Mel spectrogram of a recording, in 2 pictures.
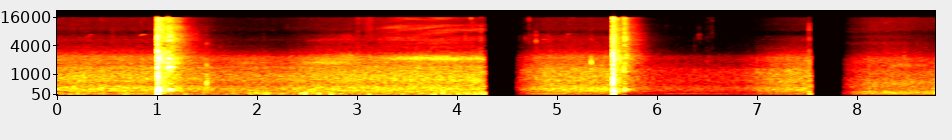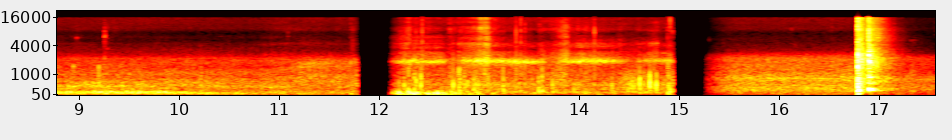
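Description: A pistol fires sharp shots outdoors, each with a short echo.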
